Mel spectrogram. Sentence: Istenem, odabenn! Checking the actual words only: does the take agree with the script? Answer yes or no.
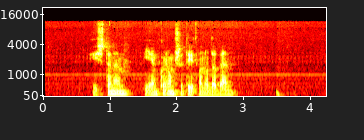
no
